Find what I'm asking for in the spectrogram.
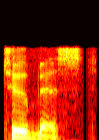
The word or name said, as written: tubist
